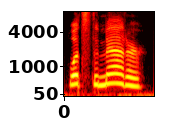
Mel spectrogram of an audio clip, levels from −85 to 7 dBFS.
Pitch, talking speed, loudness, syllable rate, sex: 290 Hz, 200 wpm, -16 LUFS, 5.3 syllables/s, female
